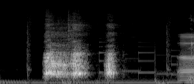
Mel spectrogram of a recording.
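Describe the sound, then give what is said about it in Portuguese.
A Pomeranian lets out a quick series of three or four sharp, high-pitched yaps, with a short pause before the last one, over a low steady background hum. “Mano, mudou Ai, um Lulu da Pomerânia aqui pra trás, velho.”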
